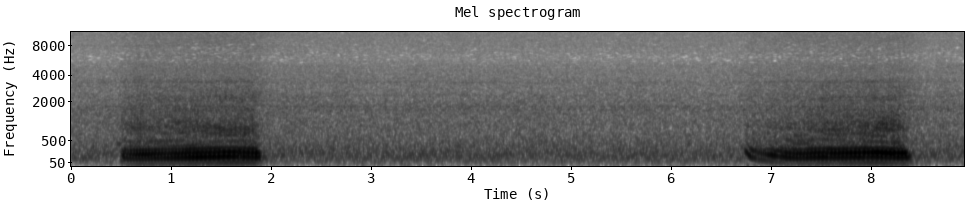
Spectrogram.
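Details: Snoring during sleep; two long, rumbling, buzzy snores about six seconds apart, with quiet room noise between them.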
